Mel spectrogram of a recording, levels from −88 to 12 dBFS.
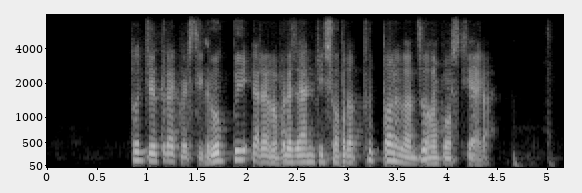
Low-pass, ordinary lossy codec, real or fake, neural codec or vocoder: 7.2 kHz; Opus, 24 kbps; fake; codec, 16 kHz in and 24 kHz out, 0.6 kbps, FireRedTTS-2 codec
